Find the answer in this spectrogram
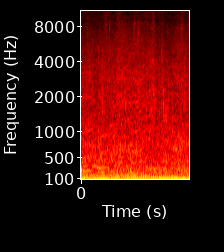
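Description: Outboard motor of an inflatable boat running steadily with a low hum, over a faint hiss of wind and water.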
